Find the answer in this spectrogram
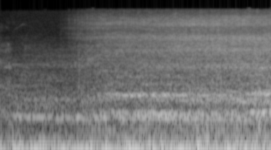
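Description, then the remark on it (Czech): A small battery-powered robot toy car with four wheels, wires and a battery at the back drives with a steady electric motor whir and rattling wheels, the buzzing growing brighter and busier after a brief start, with no talking. Started by a command, it begins moving very fast and runs into a wall. “auto narazilo do zdi, ale rozpohybovalo se vlastně hrozně rychle a vy jste ho rozpohybovala příkazem, nikoliv nějakou šipkou klasickou, kterou by si představil každý, kdo kdy hrál nějakou hru.”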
